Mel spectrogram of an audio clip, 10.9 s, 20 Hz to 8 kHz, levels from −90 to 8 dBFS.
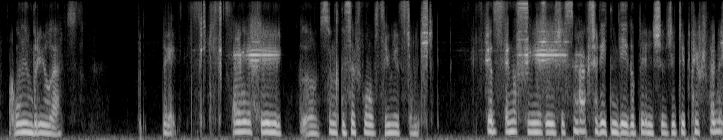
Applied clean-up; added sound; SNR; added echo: neural diffusion model UNIVERSE++.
